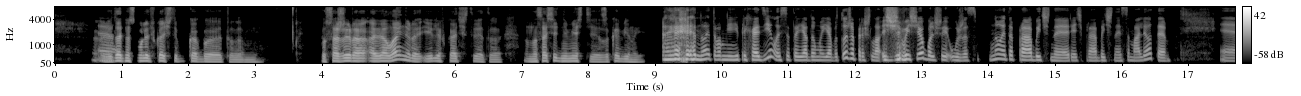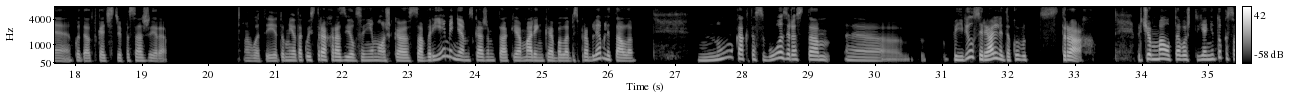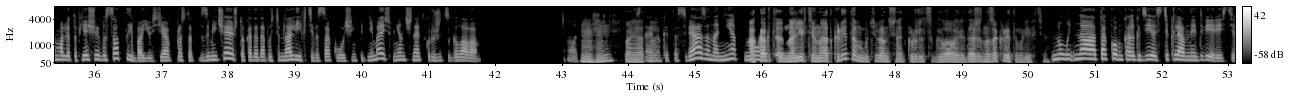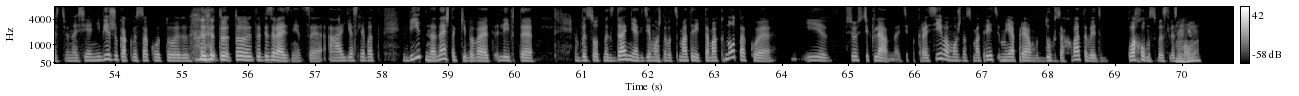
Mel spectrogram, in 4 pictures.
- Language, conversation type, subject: Russian, podcast, Как ты работаешь со своими страхами, чтобы их преодолеть?
- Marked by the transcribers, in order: tsk; chuckle; laughing while speaking: "еще в еще"; chuckle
